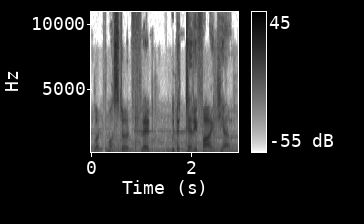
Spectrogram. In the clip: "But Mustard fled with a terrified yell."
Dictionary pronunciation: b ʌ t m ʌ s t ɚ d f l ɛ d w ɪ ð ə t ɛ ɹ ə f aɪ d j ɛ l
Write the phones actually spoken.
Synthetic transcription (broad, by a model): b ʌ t m ʌ s t ɚ d f l ɛ d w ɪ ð ə t ɛ ɹ ə f aɪ d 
